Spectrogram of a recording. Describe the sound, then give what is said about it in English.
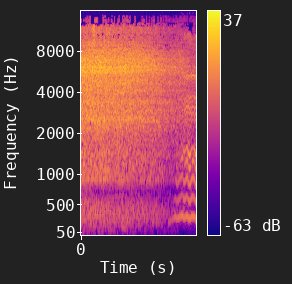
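Steam hisses in a loud, steady rush that fills the whole clip, with a wavering tonal whine joining near the end. “Be careful, Min, careful. Don't let that steam get up your leg.”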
